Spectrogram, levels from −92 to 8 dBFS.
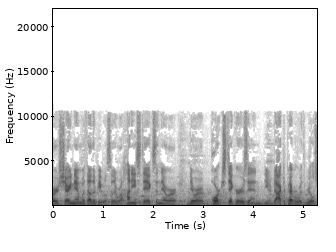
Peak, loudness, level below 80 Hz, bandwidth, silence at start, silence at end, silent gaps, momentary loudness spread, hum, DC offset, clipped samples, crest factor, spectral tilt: -2 dBFS; -21 LUFS; -42 dBFS; 11 kHz; 0 s; 0 s; none; 6 LU; none; under 0.1%; under 0.1%; 18 dB; -5 dB/octave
